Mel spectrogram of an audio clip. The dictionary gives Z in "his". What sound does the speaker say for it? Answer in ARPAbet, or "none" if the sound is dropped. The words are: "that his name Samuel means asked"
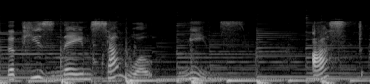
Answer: Z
